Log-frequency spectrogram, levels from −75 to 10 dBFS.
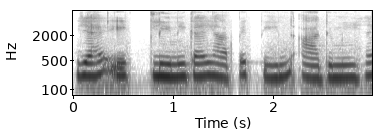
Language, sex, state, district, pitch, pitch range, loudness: Hindi, female, Himachal Pradesh, Shimla, 210 Hz, 195-220 Hz, -15 LUFS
